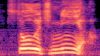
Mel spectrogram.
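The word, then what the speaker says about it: Stolichnaya: And he's trying to help me pronounce Stoli. It's Stolich. Stolich Nia.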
